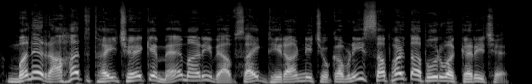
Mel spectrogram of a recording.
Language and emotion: Gujarati, happy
